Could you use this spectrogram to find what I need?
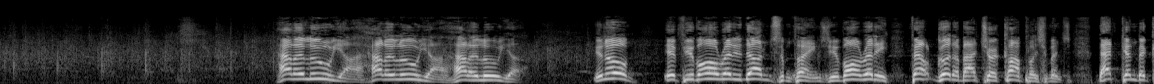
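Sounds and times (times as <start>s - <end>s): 
audience clapping hands: 0.0s - 8.2s
speech: 2.8s - 5.3s, 6.0s - 11.5s.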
